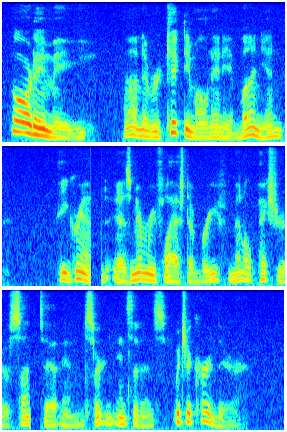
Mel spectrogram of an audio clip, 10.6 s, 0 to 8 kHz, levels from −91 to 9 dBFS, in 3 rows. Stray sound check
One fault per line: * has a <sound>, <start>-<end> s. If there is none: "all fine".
* has a dropout, 4.6-4.8 s
* has a dropout, 7.4-7.6 s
